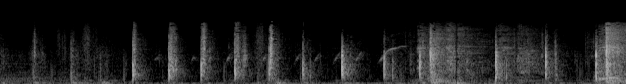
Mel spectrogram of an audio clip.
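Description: Quick, steady footsteps approach, about a dozen sharp strides, followed by a loud rush of door movement and a heavy bang as a door slams nearby.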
